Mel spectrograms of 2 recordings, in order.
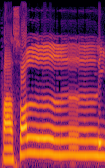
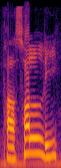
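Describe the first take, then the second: First: The L is held for too long. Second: The L is doubled and pressed but released quickly. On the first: The speaker calls it wrong. "tidak boleh terlalu lama" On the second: The speaker calls it right.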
